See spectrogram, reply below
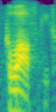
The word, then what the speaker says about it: Kowalski: Kowalski, correct.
